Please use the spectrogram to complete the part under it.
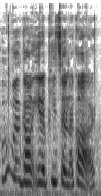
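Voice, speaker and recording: A woman's voice: sits high, very animated, quick pace, warm tone, slight background noise. A young woman in a parked car, bickering back sassily and defending herself in casual chat. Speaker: vlogger.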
